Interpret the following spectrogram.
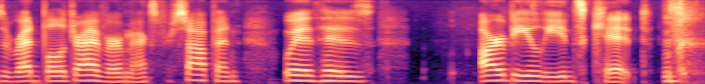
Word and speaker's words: Verstappen: Verstappen. Sorry. How dare you? Sorry. With an orange shirt on, At least I don't say it like the British people. What do they say? Verstappen.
